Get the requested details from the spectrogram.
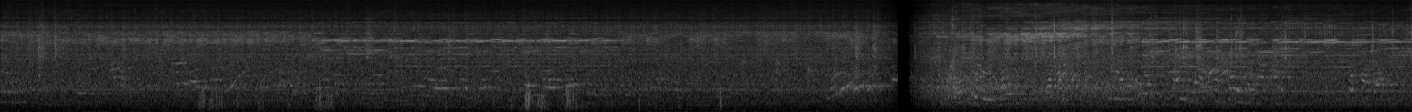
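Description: A toy train's small motor whirs steadily as it rattles along its track.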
